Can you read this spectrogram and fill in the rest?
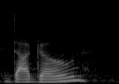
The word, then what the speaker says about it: Dagon: You know, in Hebrew, Dagon would be said Dagon.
